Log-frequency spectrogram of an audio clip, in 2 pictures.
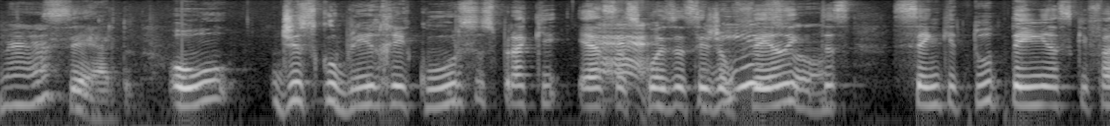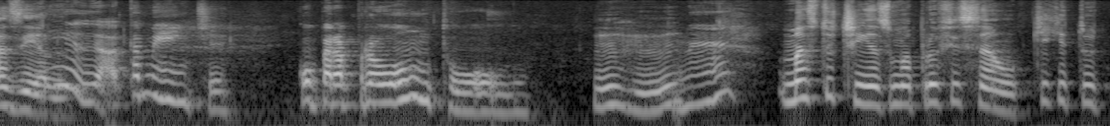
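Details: Adult woman speaking Portuguese; ordinary speech.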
